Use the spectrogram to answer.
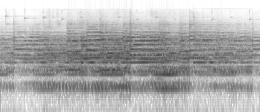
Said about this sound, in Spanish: Pero el nerviosismo fue mayor cuando se convencieron que el repique de esta campana no era producido por ninguna de estas razones, y la campana continuaba tocando de la misma frenética manera.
